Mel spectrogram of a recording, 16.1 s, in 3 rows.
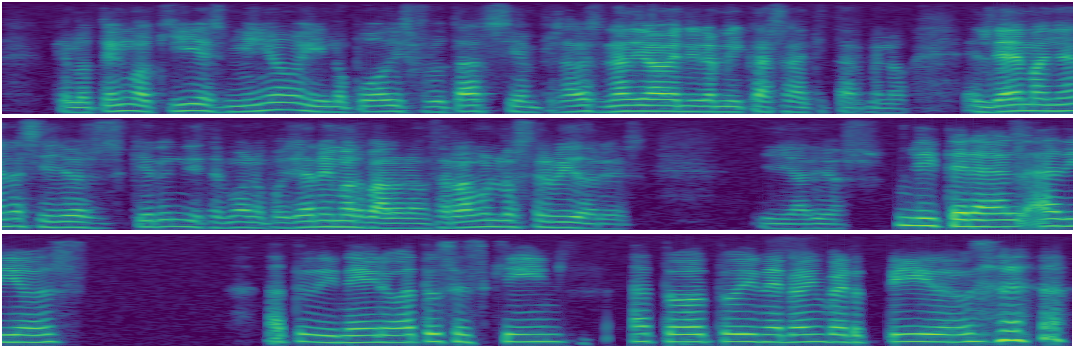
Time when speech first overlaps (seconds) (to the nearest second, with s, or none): none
